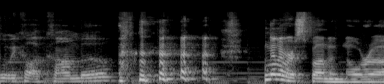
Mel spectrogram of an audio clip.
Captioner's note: laughing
